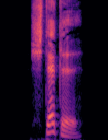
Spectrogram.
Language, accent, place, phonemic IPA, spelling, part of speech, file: German, Germany, Berlin, /ˈʃtɛtl̩/, Schtetl, noun, De-Schtetl.ogg
- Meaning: shtetl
